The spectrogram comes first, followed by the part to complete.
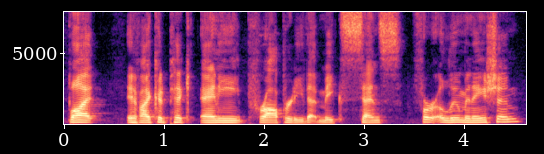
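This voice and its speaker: A man's voice: on the high side, fairly even intonation, moderate pace, a bit bright, dry recording, studio quality. A man co-hosting a podcast in casual chat, thinking aloud a little hesitantly. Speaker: podcast co-host.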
